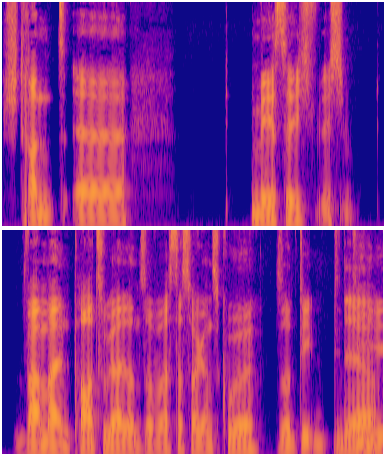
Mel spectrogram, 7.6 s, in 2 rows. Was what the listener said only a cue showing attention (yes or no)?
yes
